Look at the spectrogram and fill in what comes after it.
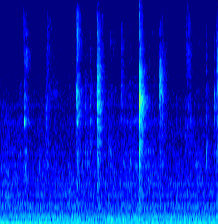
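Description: Close-up mouth sounds of chewing soft chocolate cake: faint wet smacking clicks at irregular intervals, the loudest a little under three seconds in, over a faint steady low hum.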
